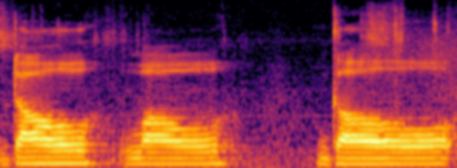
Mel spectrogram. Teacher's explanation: I don't recommend that just generally for dark L, but in these words, dull, lull, gull, I feel that my tongue is pulled back to achieve that combination of that vowel with that dark L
